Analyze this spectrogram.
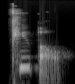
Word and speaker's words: pupil: first syllable it's pupil pupil and it's a student a student can be be called a pupil use the long u sound like U PE pupil a student can be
